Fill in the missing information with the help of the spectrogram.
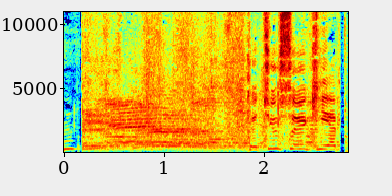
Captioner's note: speaking French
